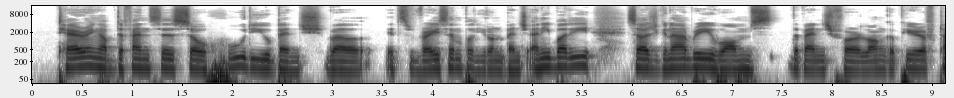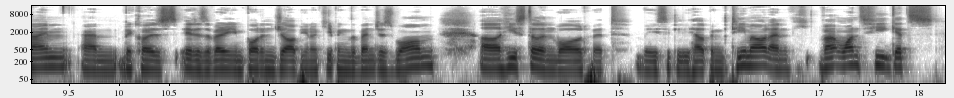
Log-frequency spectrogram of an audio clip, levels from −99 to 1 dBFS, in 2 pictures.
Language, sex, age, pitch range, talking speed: English, male, 20-39, 105-125 Hz, 180 wpm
